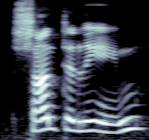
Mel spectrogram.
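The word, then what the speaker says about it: Châtelaine: Also an award-winning Canadian journalist who has worked as an editor for Refinery 29, The Globe and Mail, Chanteline, I believe is how you say that, and Toronto Life.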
